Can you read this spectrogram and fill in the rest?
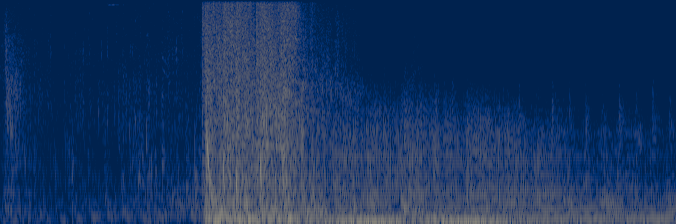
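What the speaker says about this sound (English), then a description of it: "I am running out of machine gun bullets" A loud, sudden burst of machine gun fire in the Last Caretaker video game, cutting in abruptly and settling into a sustained heavy rumble and hum.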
